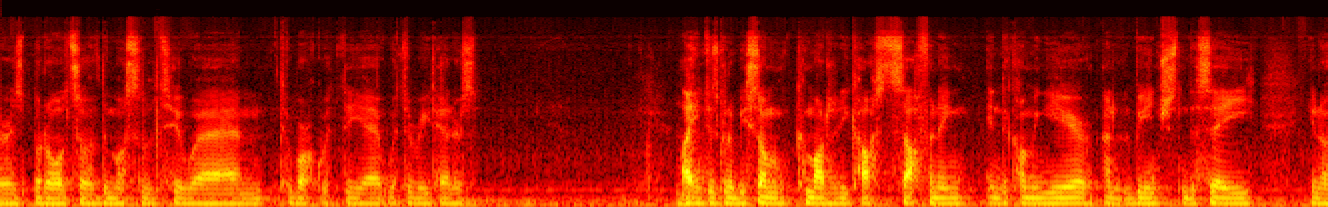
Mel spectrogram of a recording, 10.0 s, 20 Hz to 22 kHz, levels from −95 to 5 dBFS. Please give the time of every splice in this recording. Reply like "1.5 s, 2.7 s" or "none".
5.1 s, 7.4 s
